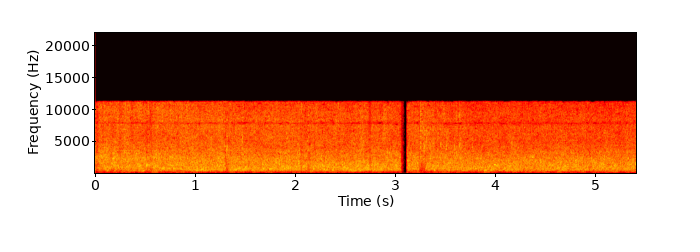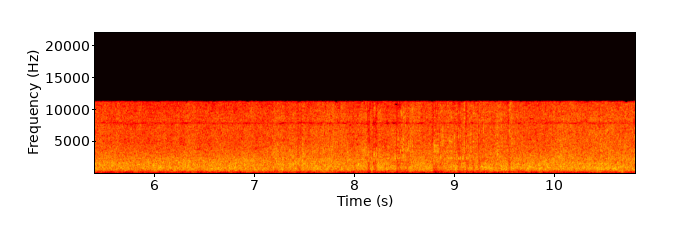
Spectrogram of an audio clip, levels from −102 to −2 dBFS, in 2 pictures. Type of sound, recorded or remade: recorded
